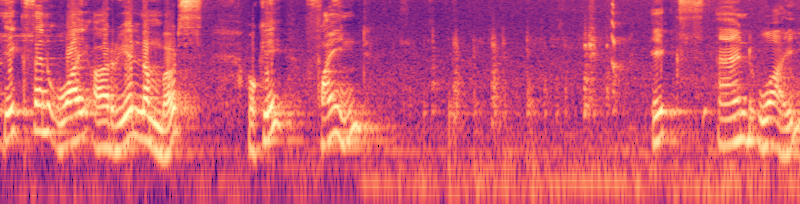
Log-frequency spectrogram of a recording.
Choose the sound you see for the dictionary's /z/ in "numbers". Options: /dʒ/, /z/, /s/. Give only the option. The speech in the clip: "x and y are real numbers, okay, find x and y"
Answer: /s/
